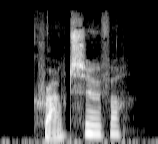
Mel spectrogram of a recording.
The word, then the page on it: crowdsurfer: ˈkɹɑwdˌsœːfʌ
